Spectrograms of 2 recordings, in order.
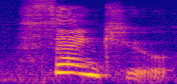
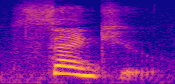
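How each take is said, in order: The two takes are said the same way.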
